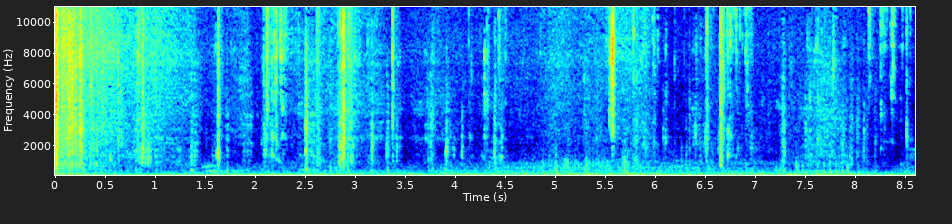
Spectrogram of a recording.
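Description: A person chewing a mouthful of deep-fried mozzarella Korean corn dog, its crunchy batter coating giving scattered small crunches and clicks. A low steady hum sits underneath.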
